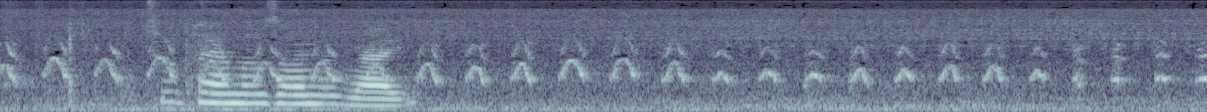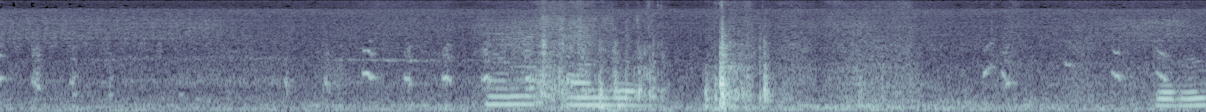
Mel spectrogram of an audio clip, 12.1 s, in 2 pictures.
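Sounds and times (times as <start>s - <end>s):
bird calling in rapid notes: 0.0s - 6.4s.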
